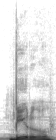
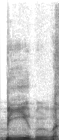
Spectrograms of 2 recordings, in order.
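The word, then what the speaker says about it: ビル: Not buu. It's biru. You know, it's different somehow. I mean, not just somehow. It's literally the rules of Japanese grammar and pronunciation, but you know, uh, Gohan.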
